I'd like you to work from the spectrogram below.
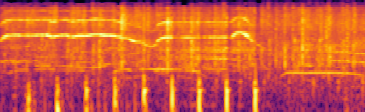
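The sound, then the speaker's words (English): A church audience applauds steadily, dense clapping filling the space while sustained musical tones and a regular thumping beat carry on underneath. The applause thanks the church's worship leader. “a huge round of applause again, just to thank him.”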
